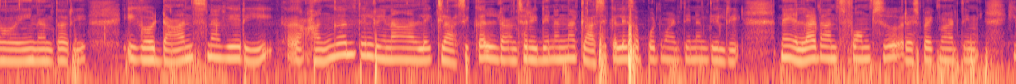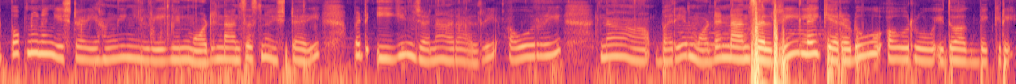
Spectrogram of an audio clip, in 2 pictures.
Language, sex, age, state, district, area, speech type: Kannada, female, 18-30, Karnataka, Gulbarga, urban, spontaneous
